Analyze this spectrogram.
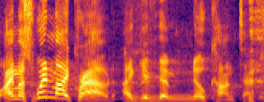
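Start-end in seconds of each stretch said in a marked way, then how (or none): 0.0-1.1 high, intense vow; solemn borrowed motivational line; earnest mock Ray Lewis. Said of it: "I go".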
